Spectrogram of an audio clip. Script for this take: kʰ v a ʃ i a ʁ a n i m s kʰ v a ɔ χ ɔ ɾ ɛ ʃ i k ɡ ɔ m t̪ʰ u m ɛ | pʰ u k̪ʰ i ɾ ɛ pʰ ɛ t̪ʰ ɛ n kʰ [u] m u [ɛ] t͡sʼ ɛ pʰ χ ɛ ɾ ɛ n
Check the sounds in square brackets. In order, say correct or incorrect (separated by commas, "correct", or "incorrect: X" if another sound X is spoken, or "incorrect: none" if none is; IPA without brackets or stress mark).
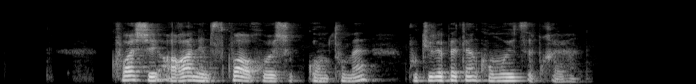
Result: incorrect: ɔ, incorrect: i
